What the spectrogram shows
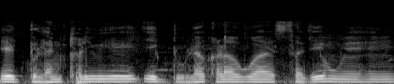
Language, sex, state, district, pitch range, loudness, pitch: Hindi, male, Bihar, Bhagalpur, 115-125 Hz, -18 LUFS, 120 Hz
